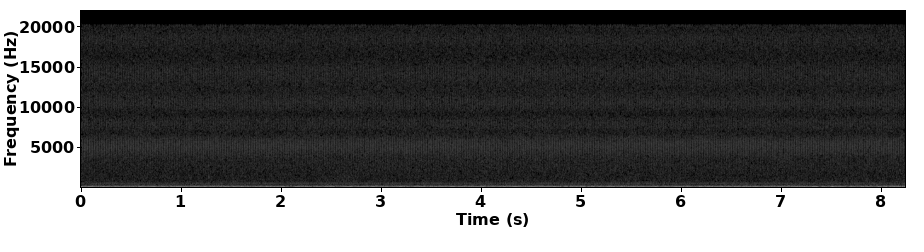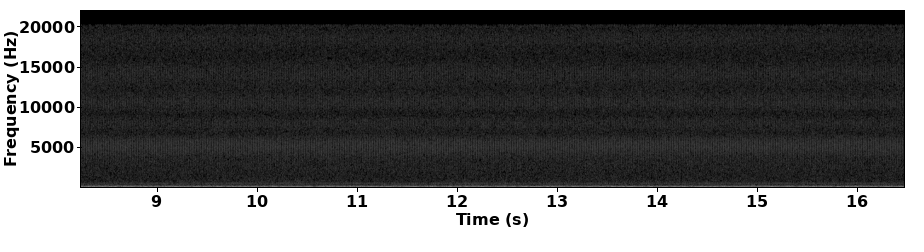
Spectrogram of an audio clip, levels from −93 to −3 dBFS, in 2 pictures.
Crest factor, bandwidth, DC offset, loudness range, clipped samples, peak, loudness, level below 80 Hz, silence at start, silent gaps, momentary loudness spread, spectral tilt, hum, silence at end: 16 dB; over 20 kHz; under 0.1%; 0 LU; under 0.1%; -38 dBFS; -57 LUFS; -56 dBFS; 0 s; none; 1 LU; -3 dB/octave; none; 0 s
